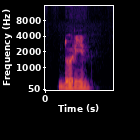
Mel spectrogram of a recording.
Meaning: a male given name comparable to Dorian
- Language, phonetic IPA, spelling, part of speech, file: Romanian, [ˈdo.rin], Dorin, proper noun, LL-Q7913 (ron)-Dorin.wav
